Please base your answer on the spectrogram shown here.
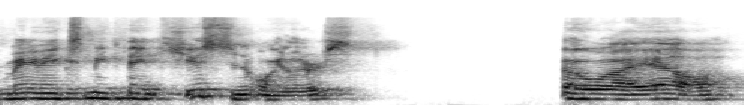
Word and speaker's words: Euler: OIL, but it does not start with O, it starts with E. Who would have guessed EUL is oil?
